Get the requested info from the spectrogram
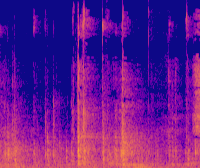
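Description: A few irregular light clicks and knocks of hands handling a hydrofoil mast and its adapter hardware in a track-mount plate on a paddleboard.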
